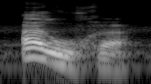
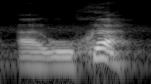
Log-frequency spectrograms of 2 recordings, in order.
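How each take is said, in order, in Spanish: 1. La sílaba tónica es la primera. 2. La sílaba tónica es la última. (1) "si la sílaba tónica fuera la primera" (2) "si la sílaba tónica fuera la tercera, la última"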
